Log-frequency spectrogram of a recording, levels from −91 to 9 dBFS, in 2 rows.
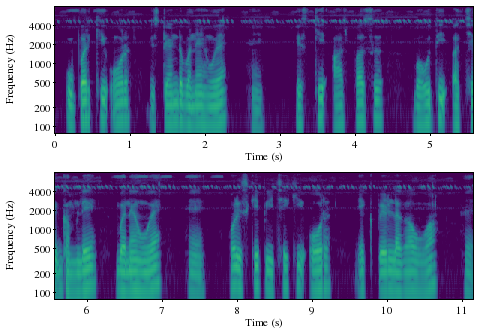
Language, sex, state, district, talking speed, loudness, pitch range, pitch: Hindi, male, Goa, North and South Goa, 140 wpm, -32 LUFS, 105-125 Hz, 115 Hz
